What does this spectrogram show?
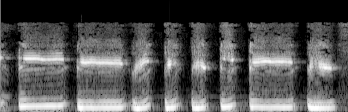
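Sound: whistling and humming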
